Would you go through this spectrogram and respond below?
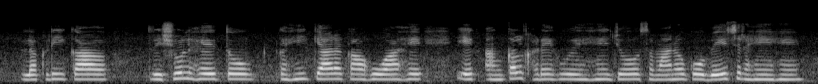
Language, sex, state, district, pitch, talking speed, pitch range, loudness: Hindi, female, Maharashtra, Nagpur, 235 Hz, 155 wpm, 230-245 Hz, -16 LUFS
